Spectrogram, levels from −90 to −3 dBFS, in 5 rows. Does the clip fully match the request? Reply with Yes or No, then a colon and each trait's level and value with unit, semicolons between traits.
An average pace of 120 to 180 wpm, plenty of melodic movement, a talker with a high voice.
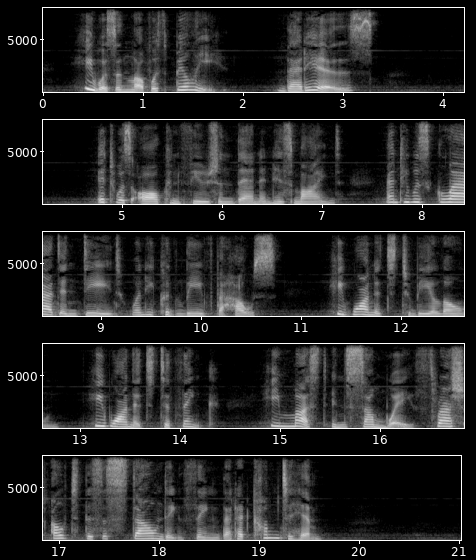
Yes: average, 145 wpm; wide, 7.4 semitones; high, 215 Hz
